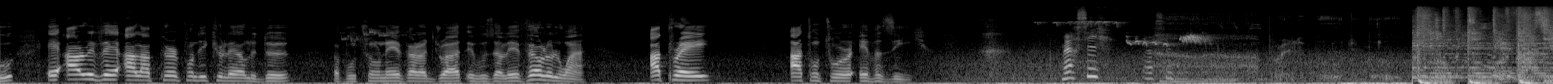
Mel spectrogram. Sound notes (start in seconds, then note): 11.5 undistinct grunting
